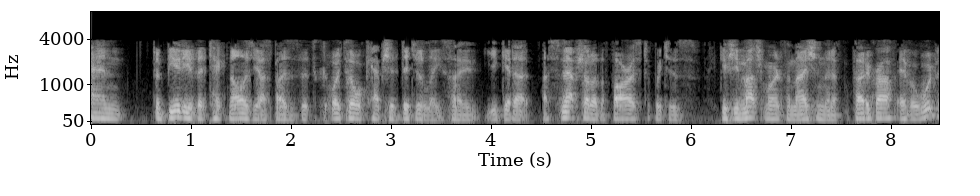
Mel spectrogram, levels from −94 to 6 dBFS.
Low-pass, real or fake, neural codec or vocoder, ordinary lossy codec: 7.2 kHz; real; none; AAC, 16 kbps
